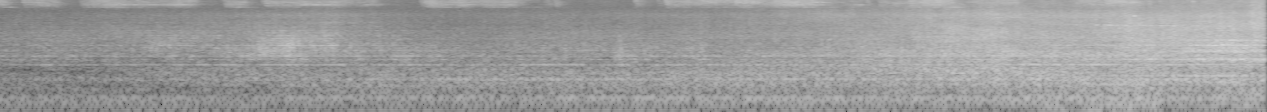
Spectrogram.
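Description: Several diesel-electric locomotives hauling a long double-stack container train approach under power. Their engine drone grows steadily louder as the lead units pass close by near the end, joined by rising wheel-on-rail noise.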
